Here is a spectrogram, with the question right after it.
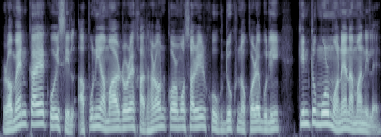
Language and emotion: Assamese, neutral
